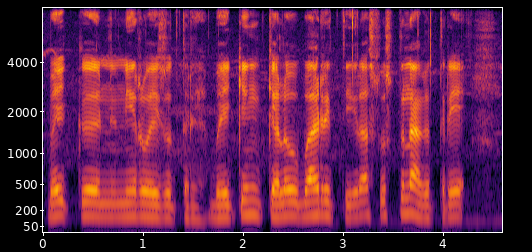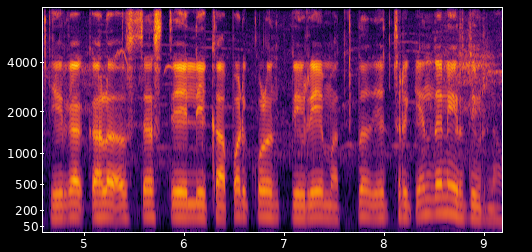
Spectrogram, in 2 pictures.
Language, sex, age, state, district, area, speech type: Kannada, male, 30-45, Karnataka, Gadag, rural, spontaneous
